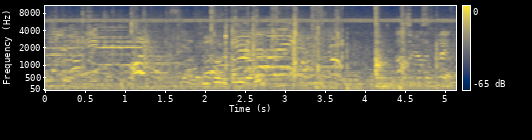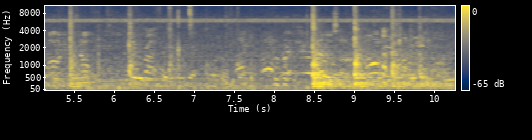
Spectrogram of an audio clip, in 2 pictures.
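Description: Players and spectators at a soccer game shouting and calling out, with a few high held calls in the first few seconds. A few sharp knocks of the ball being kicked, the loudest one about eight and a half seconds in.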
